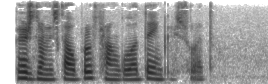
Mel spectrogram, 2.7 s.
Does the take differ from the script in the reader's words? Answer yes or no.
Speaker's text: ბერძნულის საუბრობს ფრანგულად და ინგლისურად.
no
